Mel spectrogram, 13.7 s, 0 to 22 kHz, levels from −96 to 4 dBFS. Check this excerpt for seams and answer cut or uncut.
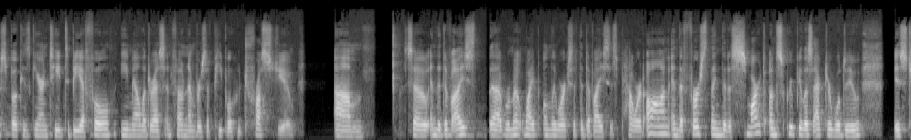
uncut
